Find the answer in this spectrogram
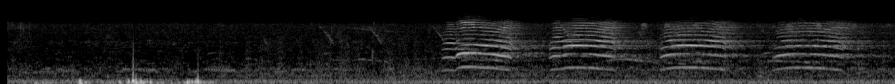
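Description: A male peafowl gives four loud, nasal, wailing calls about once a second, each arching up and falling. A few low thumps come before them.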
